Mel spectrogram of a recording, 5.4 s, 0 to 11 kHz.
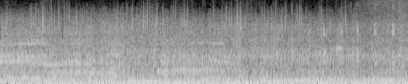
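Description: Mid-engined VW Beetle's Porsche 997 flat-six under acceleration in a tunnel, its engine note climbing, dropping about two seconds in as it shifts up, then climbing again.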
